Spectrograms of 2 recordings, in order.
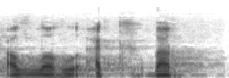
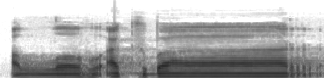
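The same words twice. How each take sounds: First: The vowel after b in Akbar is one beat. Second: The vowel after b in Akbar is lengthened. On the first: Allah is the Greatest. The speaker calls it right. "Jangan dipanjangin. Satu ketukan aja" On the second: It changes the meaning to Allah is a drum. The speaker calls it wrong. "Tidak adanya memanjangkan baknya lafal akbar. ... enggak boleh"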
